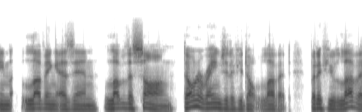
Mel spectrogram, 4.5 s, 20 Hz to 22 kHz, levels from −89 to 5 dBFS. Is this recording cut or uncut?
cut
